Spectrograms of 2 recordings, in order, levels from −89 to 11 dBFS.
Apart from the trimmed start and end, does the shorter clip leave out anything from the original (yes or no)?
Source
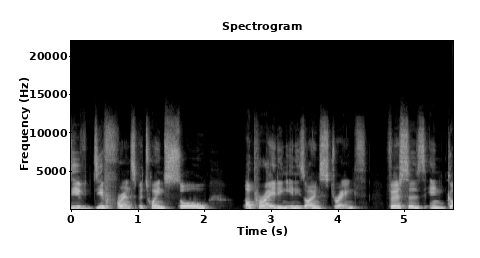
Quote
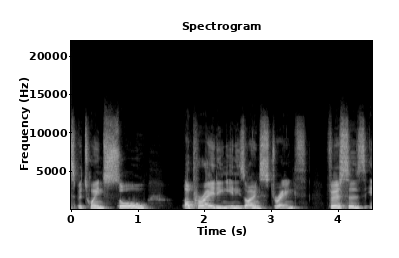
no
